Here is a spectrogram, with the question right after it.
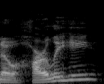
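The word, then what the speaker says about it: O'Herlihy: but all the scenes with Jack Nance and I believe it's pronounced Dan O'Harlihy.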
